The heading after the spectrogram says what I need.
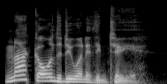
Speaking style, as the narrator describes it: he sighed

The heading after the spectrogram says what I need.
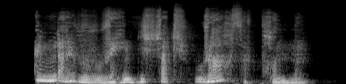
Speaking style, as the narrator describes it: Camille muttered

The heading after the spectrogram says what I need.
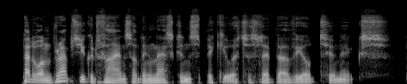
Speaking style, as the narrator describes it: Ben says quietly

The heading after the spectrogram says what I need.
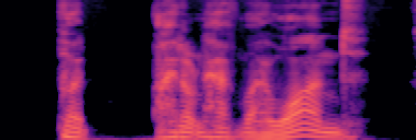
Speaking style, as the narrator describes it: stammered Harry

